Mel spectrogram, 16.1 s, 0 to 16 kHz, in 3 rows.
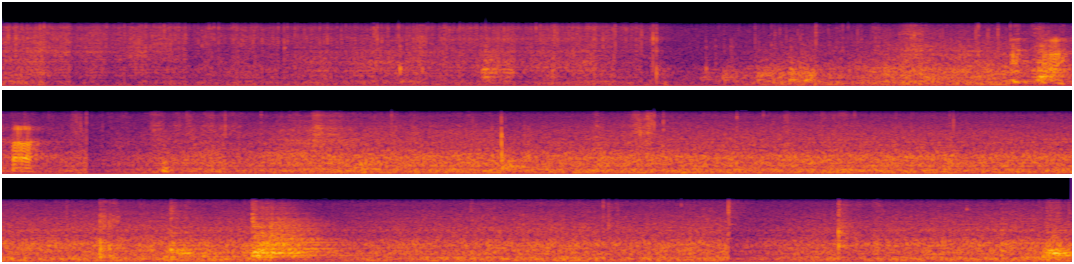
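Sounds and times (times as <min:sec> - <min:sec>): electrical arcing snaps: 0:00.0 - 0:04.4
loud buzzing arc: 0:00.0 - 0:05.8
motor windings crackling and sizzling: 0:00.0 - 0:07.5.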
